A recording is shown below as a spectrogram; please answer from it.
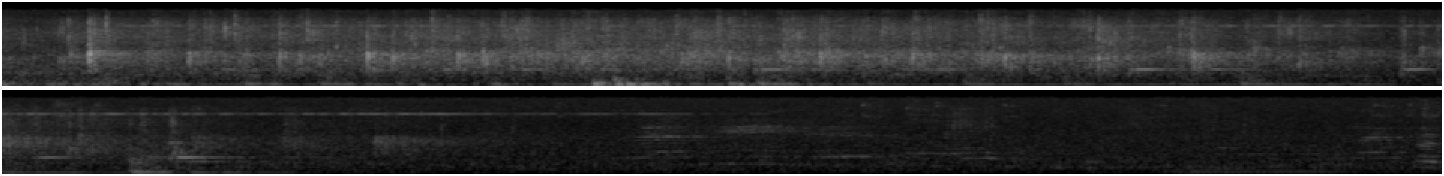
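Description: A congregation at a Sunday temple feast applauds after a spiritual talk, the clapping moderately loud with a few sharp knocks, then thinning and fading away in the last few seconds.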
